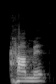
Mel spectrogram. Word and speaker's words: Kemet: of the franophhone countries they don't use the pronunciation kmet they say kamet or kamita or things along those lines because it's more in alignment with that pronunciation.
